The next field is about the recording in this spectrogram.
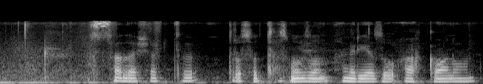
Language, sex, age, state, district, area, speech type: Kashmiri, male, 30-45, Jammu and Kashmir, Shopian, urban, spontaneous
